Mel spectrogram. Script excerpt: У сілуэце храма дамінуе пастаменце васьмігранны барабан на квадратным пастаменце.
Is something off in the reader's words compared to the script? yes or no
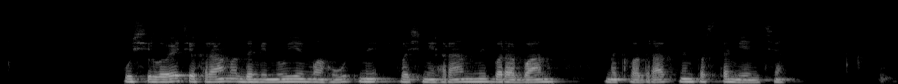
yes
